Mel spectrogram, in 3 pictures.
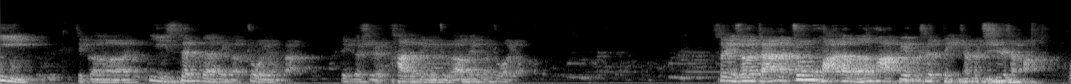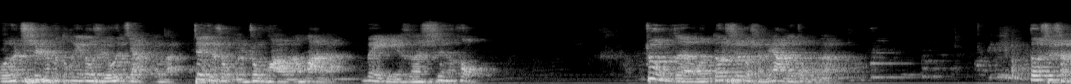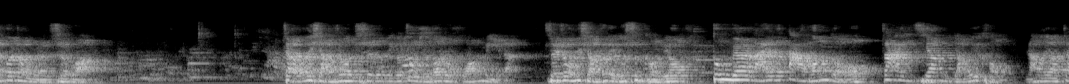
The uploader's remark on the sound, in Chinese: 端午节活动录音。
